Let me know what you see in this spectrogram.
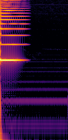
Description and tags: multi sample bass using bubblesound oscillator and dr octature filter with midi note name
